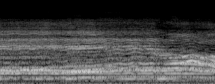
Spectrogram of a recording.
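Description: Small folk choir singing a traditional Piedmontese song in long held notes.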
